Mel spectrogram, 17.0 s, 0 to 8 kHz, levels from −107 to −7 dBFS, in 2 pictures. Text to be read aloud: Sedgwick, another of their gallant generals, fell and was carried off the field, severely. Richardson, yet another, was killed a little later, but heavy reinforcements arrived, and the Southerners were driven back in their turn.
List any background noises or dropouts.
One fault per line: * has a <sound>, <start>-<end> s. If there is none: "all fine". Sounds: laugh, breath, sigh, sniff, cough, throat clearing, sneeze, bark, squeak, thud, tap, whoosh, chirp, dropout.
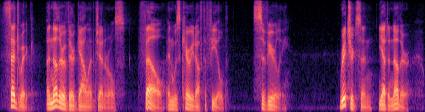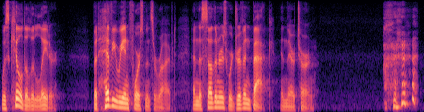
* has a laugh, 16.2-16.9 s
